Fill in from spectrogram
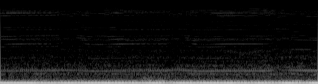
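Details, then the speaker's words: Electric power steering pump mounted in the trunk of a Subaru time attack car with rear seat removed, running on ATF, heard from the cabin: thin steady mid-pitched whine over low cabin rumble. "r that whining that's the electric power steering pump"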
